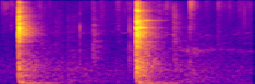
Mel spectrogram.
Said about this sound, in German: Das ist im Vergleich zu dem weichen Gestein, das aus dem Berg herausgekommen ist, ganz ein harter Stein. Und auf dem wurde das weiche Gestein von Männern zerklopft. Ich hau jetzt da gerade mal drauf.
